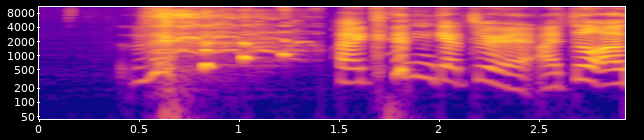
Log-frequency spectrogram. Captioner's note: giggles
